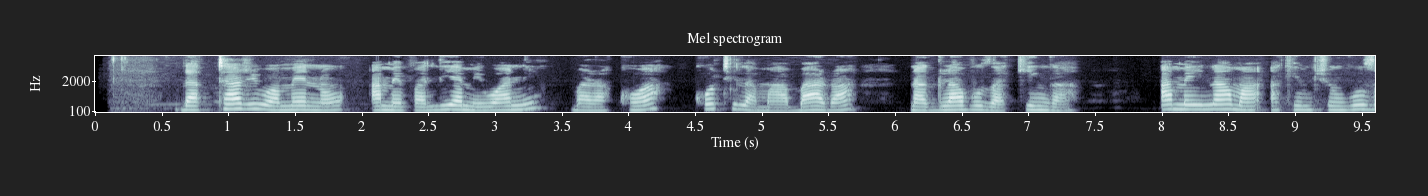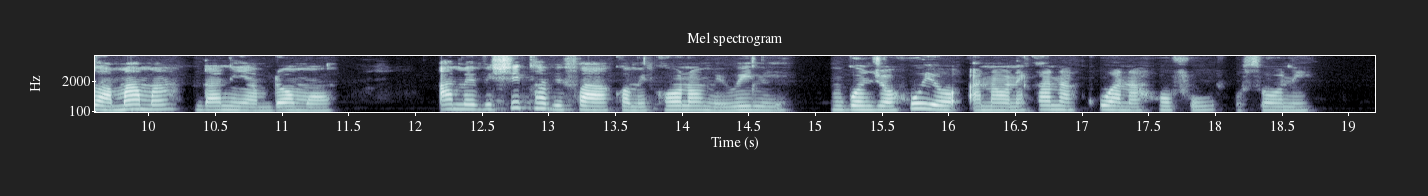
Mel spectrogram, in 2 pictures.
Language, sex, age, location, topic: Swahili, female, 25-35, Nairobi, health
